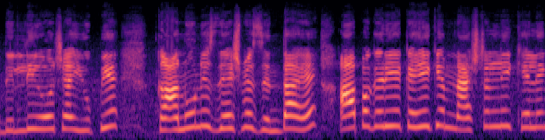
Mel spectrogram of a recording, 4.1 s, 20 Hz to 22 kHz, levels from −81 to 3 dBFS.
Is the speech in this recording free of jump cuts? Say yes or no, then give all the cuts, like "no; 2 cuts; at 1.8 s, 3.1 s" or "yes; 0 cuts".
no; 1 cut; at 2.5 s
